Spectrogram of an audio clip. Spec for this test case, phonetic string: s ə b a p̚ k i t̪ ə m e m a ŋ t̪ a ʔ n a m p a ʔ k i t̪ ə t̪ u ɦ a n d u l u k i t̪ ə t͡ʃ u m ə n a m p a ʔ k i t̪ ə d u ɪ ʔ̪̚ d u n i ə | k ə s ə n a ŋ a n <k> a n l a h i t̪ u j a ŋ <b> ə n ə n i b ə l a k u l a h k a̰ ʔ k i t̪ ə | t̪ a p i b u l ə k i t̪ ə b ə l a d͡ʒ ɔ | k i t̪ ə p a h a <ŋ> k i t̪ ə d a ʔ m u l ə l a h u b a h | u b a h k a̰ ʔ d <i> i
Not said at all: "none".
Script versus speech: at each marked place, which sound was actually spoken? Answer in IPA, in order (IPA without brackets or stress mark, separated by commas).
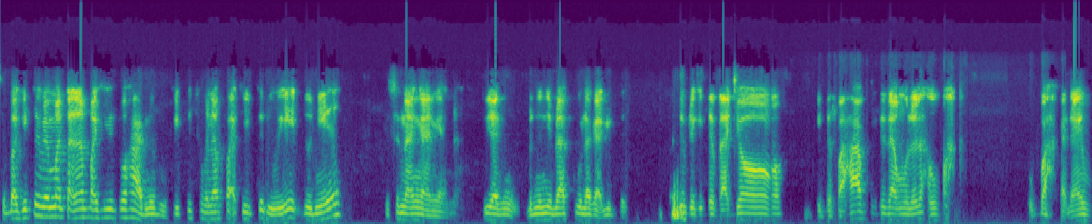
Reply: k, b, m, a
